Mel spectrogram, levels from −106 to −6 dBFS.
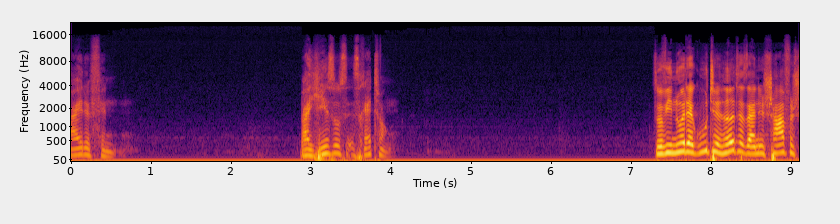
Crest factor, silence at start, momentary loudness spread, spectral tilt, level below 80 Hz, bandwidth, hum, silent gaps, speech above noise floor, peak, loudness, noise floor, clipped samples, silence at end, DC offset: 22 dB; 0 s; 20 LU; -5.5 dB/octave; -40 dBFS; 13.5 kHz; none; none; 46 dB; -4 dBFS; -21 LUFS; -67 dBFS; under 0.1%; 0 s; 1%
